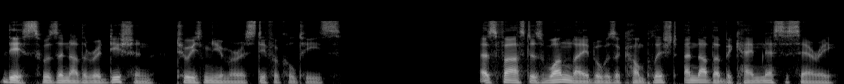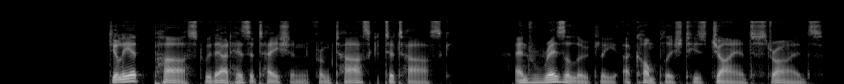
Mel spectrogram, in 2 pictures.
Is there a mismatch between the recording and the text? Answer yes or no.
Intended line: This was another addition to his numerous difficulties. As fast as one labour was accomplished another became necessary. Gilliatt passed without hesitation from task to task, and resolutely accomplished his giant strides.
no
